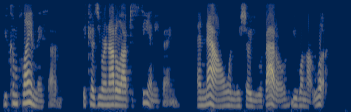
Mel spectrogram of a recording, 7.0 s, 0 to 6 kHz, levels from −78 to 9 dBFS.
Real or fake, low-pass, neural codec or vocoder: real; 5.4 kHz; none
